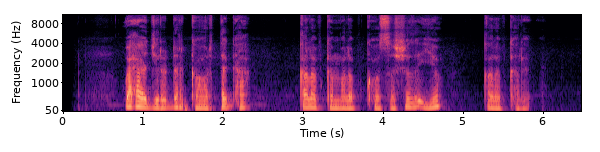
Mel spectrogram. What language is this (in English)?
Somali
